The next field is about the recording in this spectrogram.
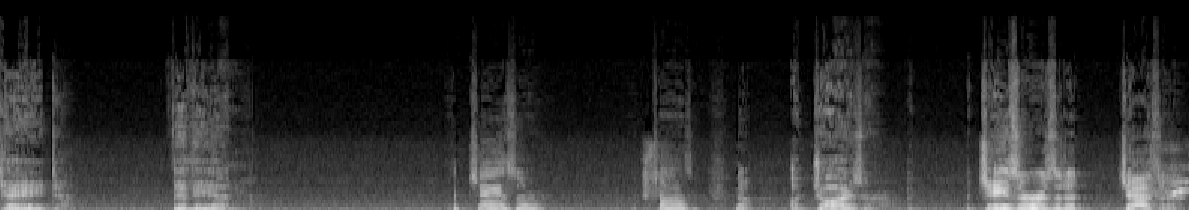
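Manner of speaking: put-on old, refined, elegant dragon voice, swooping pitch. Playing a golden dragon fumbling the mortals' names, elderly elegant dragon voice. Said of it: "elderly, elegant, golden dragon speaking in common tongue".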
